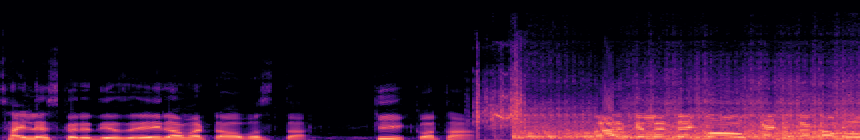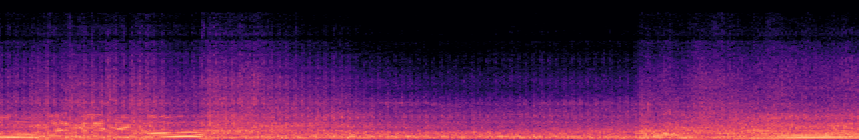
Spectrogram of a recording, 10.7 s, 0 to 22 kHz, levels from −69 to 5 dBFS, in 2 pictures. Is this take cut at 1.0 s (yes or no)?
no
